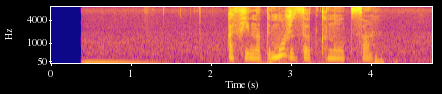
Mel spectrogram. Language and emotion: Russian, angry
